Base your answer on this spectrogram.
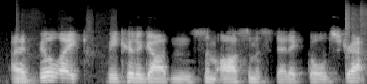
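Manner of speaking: ordinary talk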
